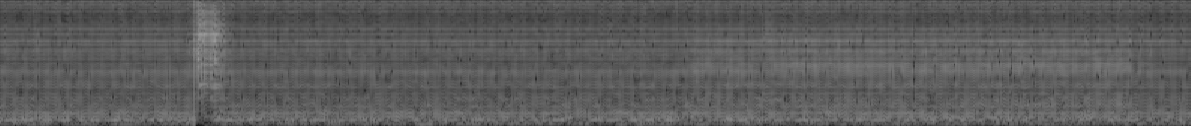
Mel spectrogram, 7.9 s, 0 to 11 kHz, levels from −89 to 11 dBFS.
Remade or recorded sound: remade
